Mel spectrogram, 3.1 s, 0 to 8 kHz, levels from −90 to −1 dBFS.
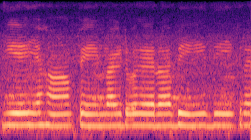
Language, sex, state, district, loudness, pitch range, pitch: Hindi, female, Haryana, Charkhi Dadri, -13 LUFS, 210-220 Hz, 215 Hz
